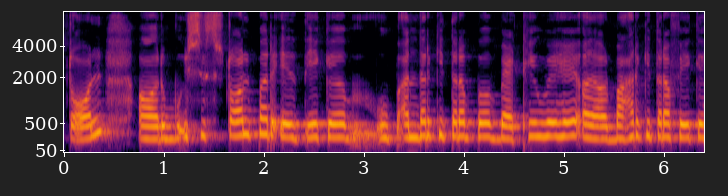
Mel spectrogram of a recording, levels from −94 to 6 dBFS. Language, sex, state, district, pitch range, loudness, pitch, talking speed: Hindi, female, Bihar, Gopalganj, 240-275 Hz, -22 LUFS, 255 Hz, 170 wpm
